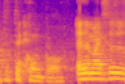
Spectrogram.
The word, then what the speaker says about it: Antetokounmpo: And I'm just like, it's simple. It's Antetokounmpo. Yeah. No, Like, it's Atento Kumpo. Antetokounmpo. Okay, whatever.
